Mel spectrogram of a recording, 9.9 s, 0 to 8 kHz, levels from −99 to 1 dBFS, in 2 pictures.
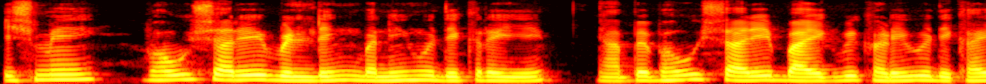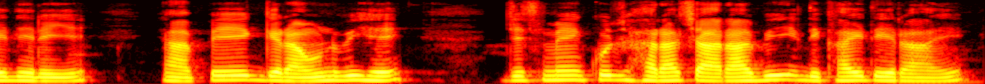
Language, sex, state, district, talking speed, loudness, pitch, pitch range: Hindi, male, Jharkhand, Jamtara, 220 wpm, -18 LUFS, 145 Hz, 140-160 Hz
